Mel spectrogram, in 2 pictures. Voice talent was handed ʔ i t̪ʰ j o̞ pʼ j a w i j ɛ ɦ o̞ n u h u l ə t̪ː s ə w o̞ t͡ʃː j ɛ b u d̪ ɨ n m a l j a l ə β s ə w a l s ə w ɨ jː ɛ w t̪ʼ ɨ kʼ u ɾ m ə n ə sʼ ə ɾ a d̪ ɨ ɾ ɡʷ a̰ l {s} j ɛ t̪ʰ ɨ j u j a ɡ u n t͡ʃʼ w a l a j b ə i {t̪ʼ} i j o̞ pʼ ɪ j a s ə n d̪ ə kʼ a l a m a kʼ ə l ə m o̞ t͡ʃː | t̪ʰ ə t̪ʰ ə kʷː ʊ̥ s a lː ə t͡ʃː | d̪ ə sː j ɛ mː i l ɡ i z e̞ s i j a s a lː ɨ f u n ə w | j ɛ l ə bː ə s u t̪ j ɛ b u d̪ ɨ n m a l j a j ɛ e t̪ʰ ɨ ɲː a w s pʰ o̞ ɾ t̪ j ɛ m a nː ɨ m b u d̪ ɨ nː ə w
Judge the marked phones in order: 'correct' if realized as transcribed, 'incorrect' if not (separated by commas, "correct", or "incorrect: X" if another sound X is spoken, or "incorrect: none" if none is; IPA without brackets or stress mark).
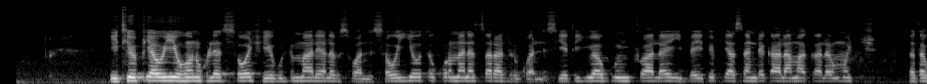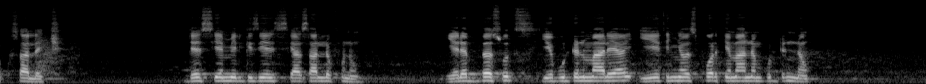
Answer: correct, incorrect: t̪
